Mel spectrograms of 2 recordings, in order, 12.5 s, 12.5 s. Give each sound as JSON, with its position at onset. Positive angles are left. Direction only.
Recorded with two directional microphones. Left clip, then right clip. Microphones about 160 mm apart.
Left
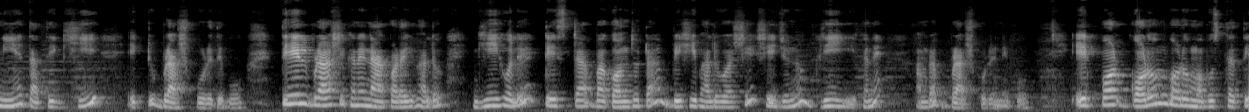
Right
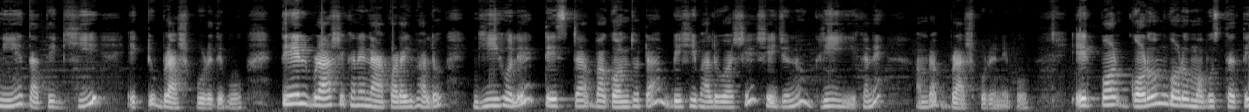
{"t": 0.0, "sound": "speech", "side_deg": -20}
